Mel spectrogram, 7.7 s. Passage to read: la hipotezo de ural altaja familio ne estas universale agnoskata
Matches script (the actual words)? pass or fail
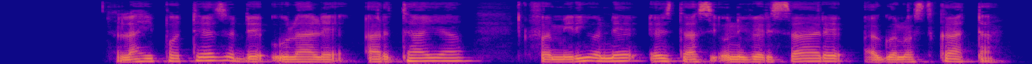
pass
